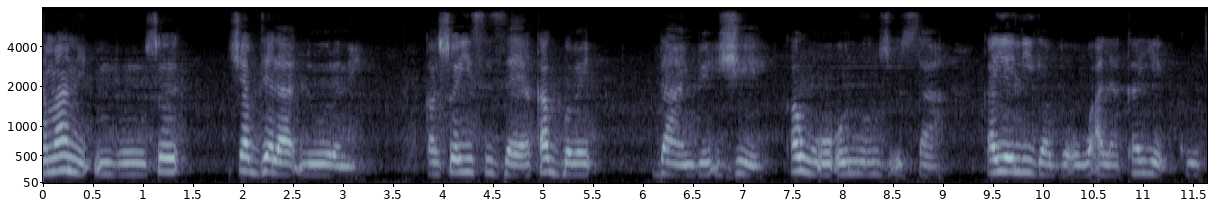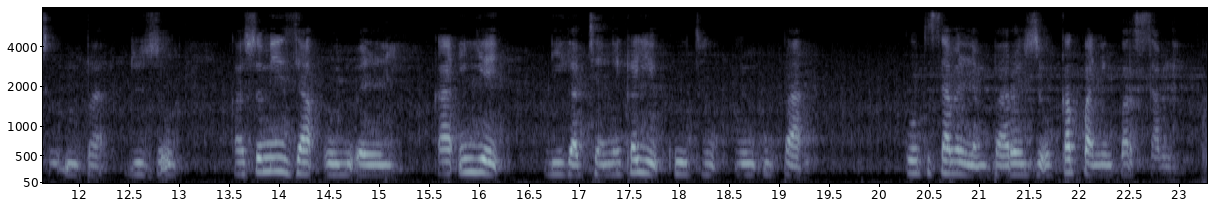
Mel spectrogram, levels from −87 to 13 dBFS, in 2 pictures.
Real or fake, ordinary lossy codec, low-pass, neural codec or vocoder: real; MP3, 48 kbps; 7.2 kHz; none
